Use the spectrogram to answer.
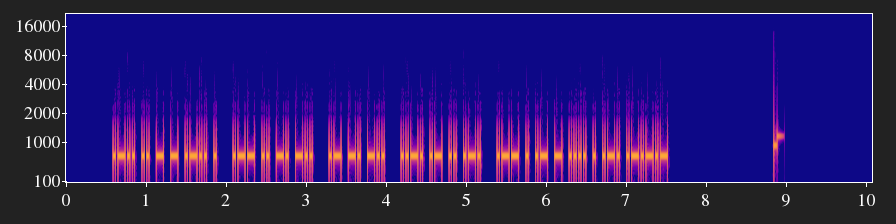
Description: Morse code, heard as a keyed tone, about 40 wpm, 700 Hz. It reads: LITTLE WIND AND FAIR WEATHER.
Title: Sentences from Top 1300 Words 40wpm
